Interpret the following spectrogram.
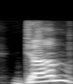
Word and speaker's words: dumb: There's lots of silent Bs. In most of the case it in most of the case they they were they were they were pronounced that way. Dumb comes from the Old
